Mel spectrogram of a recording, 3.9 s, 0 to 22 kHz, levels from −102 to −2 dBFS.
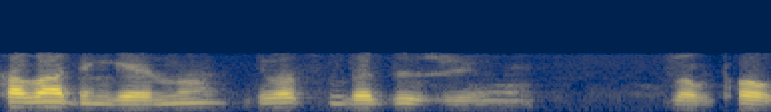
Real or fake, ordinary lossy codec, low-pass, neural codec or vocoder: fake; none; 3.6 kHz; codec, 16 kHz, 2 kbps, FunCodec, trained on Chinese and English, 25 frames a second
